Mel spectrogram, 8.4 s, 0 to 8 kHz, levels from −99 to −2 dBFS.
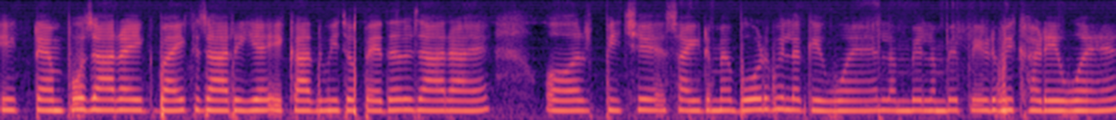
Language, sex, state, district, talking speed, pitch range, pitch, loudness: Hindi, female, Bihar, East Champaran, 220 wpm, 250-260 Hz, 255 Hz, -31 LUFS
